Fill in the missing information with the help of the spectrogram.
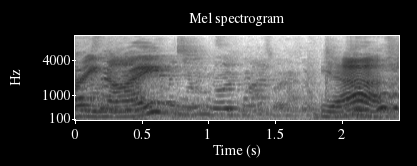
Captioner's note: student murmurs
